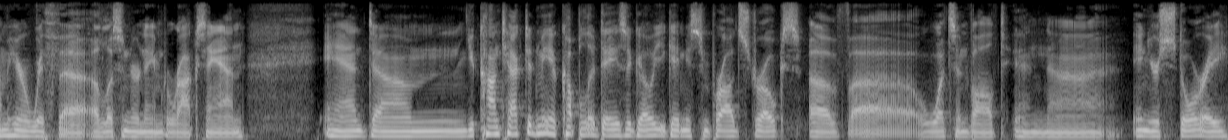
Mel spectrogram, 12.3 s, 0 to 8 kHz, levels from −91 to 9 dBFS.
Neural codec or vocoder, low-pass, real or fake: none; 7.2 kHz; real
